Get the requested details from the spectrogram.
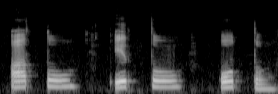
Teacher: کیونکہ طوا جو ہے ہمارا حروف قلقلہ میں سے ہے، اس کو موٹا بھی پڑھیں گے اور اس کی آواز کو ہلا کر بھی پڑھیں گے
